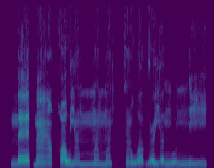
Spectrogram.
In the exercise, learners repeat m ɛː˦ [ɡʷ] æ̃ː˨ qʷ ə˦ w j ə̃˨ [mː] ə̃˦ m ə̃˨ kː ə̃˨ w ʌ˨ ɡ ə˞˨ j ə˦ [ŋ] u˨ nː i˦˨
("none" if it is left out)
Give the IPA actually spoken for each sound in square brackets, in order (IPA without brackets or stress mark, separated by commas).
ɓ, mː, ŋ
